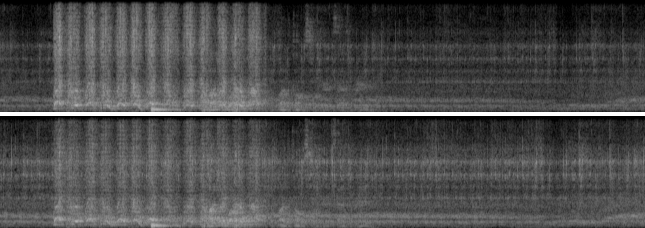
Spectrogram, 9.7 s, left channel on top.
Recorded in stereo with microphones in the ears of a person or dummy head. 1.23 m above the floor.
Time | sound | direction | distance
0.8 | scissors | 20° left (ahead or behind) | 0.8 m
3.0 | a man speaking | 65° right (ahead or behind) | 5.5 m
